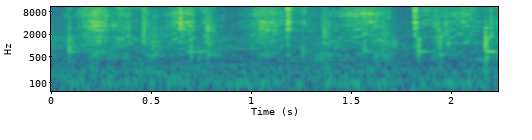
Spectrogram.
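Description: A wooden pestle and a metal spoon working Lao-style papaya salad with rice noodles in a clay mortar: wet pounding and scraping, broken by several sharp, irregular clinks of the spoon against the mortar.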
